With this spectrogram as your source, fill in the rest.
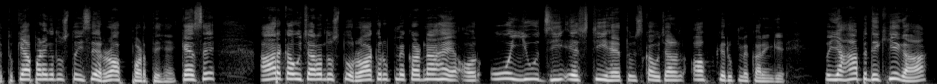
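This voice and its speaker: Man teaching phonics, mellow and dry. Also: high voice, no echo. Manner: spells words letter by letter and repeats the reading; addresses viewers as friends, asks and answers own questions. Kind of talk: online English phonics lesson.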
